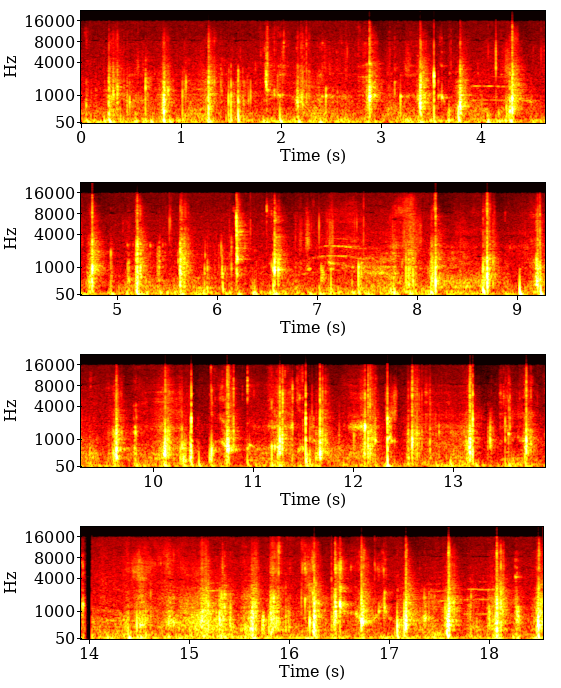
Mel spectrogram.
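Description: Close-miked crunching and chewing of black sesame seeds coating soft passion fruit balls, a fast, uneven run of sharp crackling clicks.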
